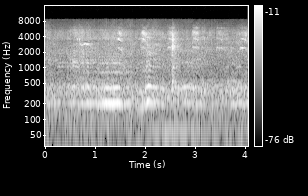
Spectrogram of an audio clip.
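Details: A low, steady buzzing of uruçu stingless bees, wavering in pitch as they fly, as a queen is mated outside the hive box.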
